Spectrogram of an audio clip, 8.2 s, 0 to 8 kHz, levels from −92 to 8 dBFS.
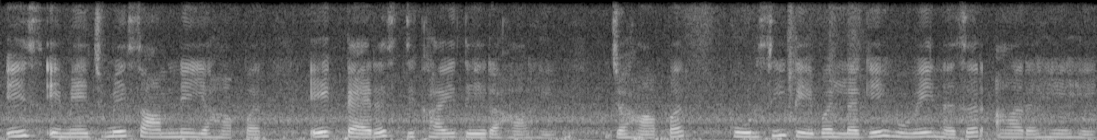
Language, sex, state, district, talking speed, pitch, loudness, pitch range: Hindi, male, Rajasthan, Jaipur, 160 wpm, 205 Hz, -17 LUFS, 190-230 Hz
